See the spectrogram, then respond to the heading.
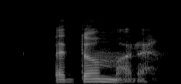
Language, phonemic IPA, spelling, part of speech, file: Swedish, /bɛˈdœmarɛ/, bedömare, noun, Sv-bedömare.flac
- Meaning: evaluator, assessor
